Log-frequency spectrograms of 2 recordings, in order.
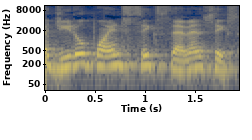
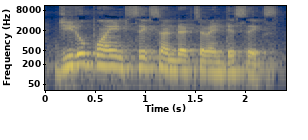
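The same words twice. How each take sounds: First: "zero point six seven six" with each digit separately stressed; teacher spelling out "six seven six" digit by digit; read digit by digit. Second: Said in the usual way. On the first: Shown as a demonstration. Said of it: "हमें इसको कैसे पढ़ना होगा". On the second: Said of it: "अभी मैंने क्या पढ़ा".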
